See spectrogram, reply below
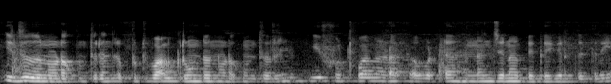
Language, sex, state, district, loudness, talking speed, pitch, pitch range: Kannada, male, Karnataka, Belgaum, -21 LUFS, 185 wpm, 145 Hz, 140-150 Hz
